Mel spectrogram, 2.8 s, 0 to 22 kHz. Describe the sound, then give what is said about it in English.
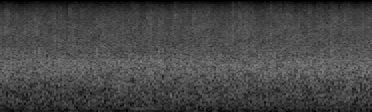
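Sustained applause from a really full Royal Albert Hall audience as 11 players headed by Michael Barenboim come on stage again after a performance, a dense, steady wash of many hands clapping at once with no pauses, fairly soft overall and with no voices. “The 11 players, headed by Michael Barenboim, come on stage here again at the Royal Albert Hall to accept this warm applause from a really full Royal Albert Hall.”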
